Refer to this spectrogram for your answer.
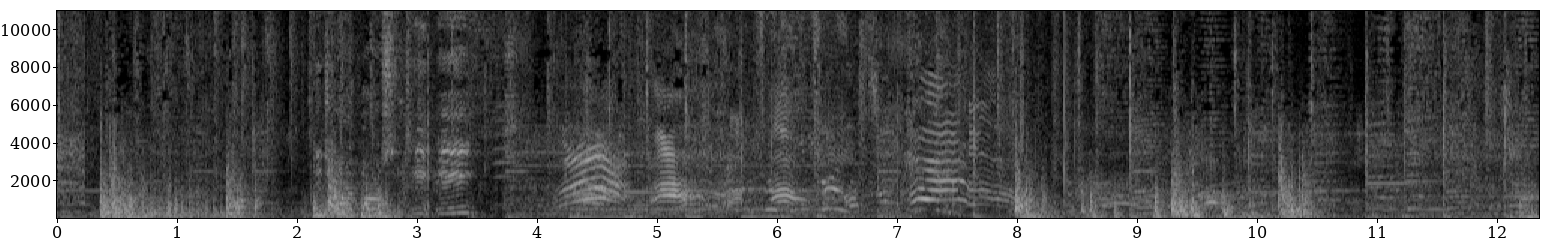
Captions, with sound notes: [ Thumping Continues ] Did you want to borrow some T.P.? [ Clattering ]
